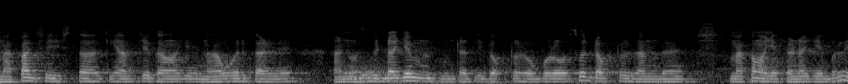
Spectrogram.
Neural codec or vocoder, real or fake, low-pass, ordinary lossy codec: none; real; 7.2 kHz; Opus, 24 kbps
